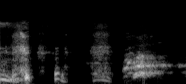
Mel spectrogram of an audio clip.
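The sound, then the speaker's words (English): Dogs barking in a few short, separate bursts, some sharp and others drawn out into a whining tail, heard alone without talk over them. “I'm sorry about the dogs barking.”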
